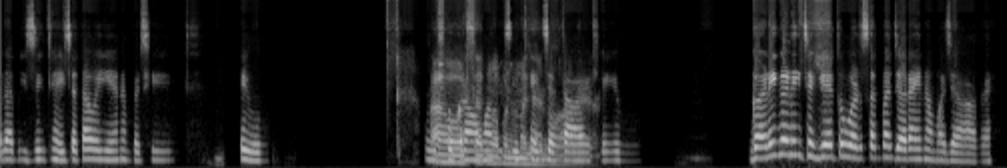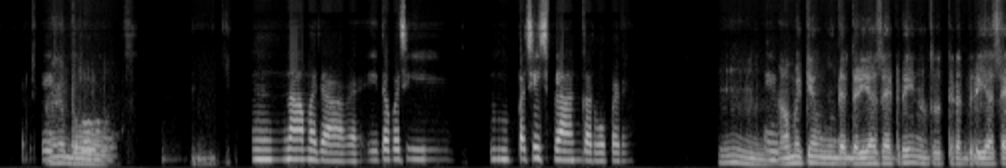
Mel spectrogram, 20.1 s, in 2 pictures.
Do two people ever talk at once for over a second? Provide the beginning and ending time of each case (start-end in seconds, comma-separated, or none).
4.4-5.8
